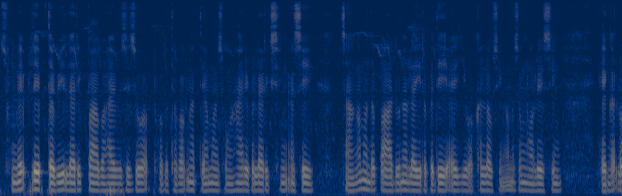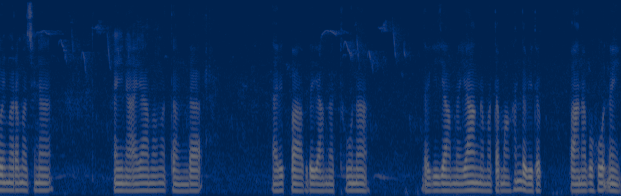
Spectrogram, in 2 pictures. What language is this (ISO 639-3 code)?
mni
